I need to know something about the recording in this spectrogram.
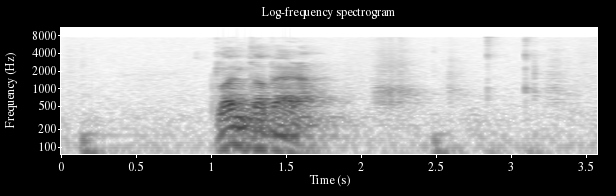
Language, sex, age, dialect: Faroese, male, 36-60, Norðurstreymoy/Eysturoy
